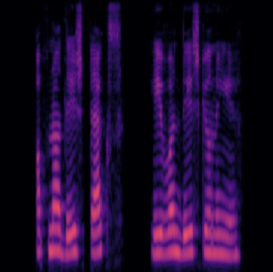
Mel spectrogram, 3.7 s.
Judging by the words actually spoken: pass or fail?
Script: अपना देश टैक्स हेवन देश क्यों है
fail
